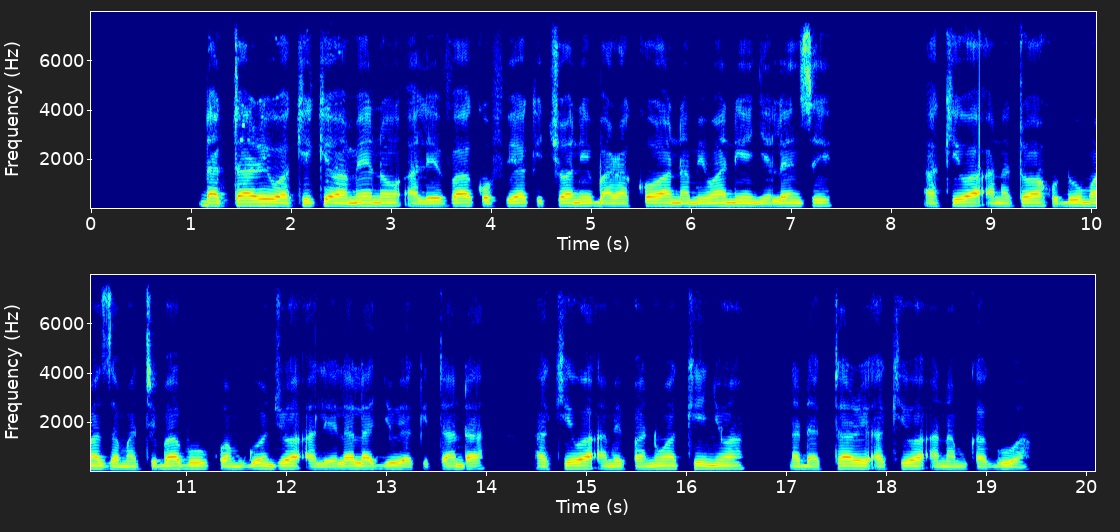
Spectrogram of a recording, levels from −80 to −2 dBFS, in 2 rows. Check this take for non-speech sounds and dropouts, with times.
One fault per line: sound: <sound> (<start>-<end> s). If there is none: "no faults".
no faults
